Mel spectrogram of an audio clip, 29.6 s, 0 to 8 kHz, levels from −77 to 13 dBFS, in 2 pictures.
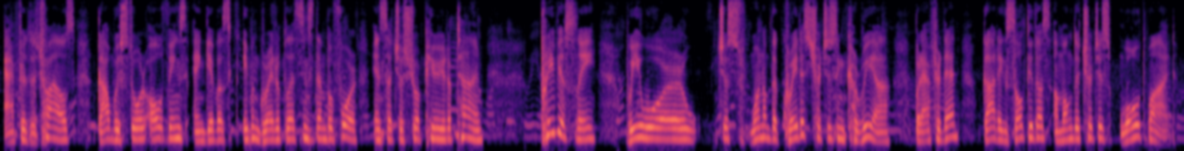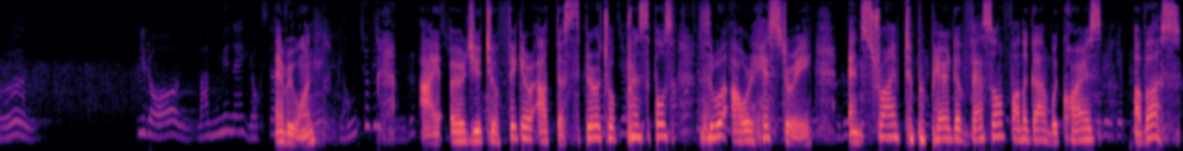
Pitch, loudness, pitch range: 170 Hz, -20 LUFS, 155-190 Hz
